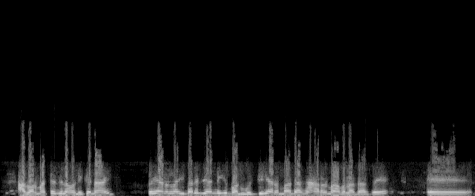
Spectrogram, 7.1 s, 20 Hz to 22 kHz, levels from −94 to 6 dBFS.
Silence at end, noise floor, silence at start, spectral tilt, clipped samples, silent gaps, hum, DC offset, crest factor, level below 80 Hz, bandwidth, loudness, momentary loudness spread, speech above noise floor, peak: 0.05 s; -59 dBFS; 0.15 s; -7 dB/octave; under 0.1%; none; none; under 0.1%; 16 dB; -54 dBFS; 8.2 kHz; -23 LUFS; 3 LU; 37 dB; -8 dBFS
